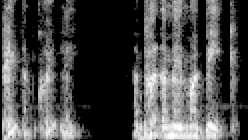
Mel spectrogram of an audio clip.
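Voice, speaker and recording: A man's voice: high-pitched, big pitch swings, normal speed, bright, forceful tone, breathy edge, pitched above the performer's own voice, full character voice. A man voicing a male pelican who whispers urgent instructions. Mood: hushed urgent.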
